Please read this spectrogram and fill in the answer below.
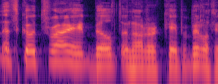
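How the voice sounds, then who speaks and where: A man with a Dutch accent speaks with lively intonation. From Netherlands. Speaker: software executive and podcast co-host. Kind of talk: casual business discussion.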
